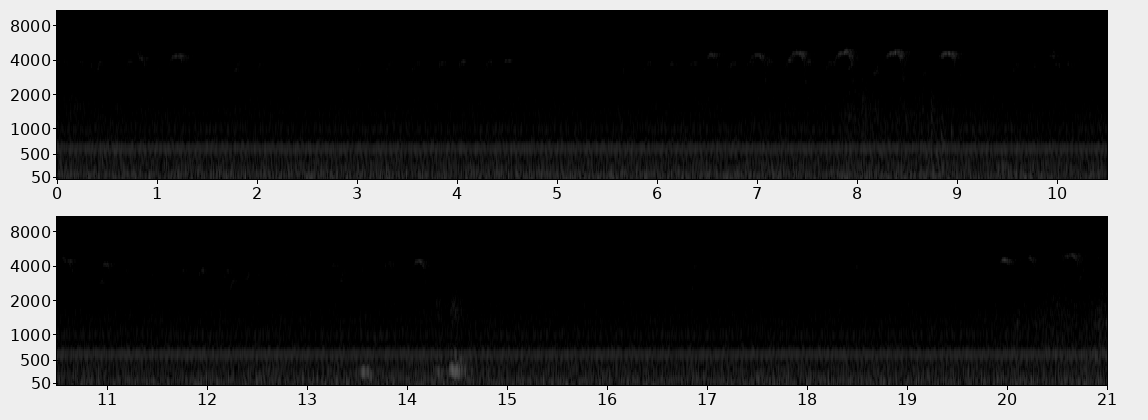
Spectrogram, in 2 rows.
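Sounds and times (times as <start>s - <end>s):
incubator fan hum: 0.0s - 21.0s
chick peeping: 5.6s - 14.7s, 19.7s - 21.0s.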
